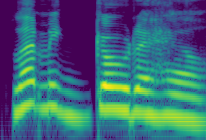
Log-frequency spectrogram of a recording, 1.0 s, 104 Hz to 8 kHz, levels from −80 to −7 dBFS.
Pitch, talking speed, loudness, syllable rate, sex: 240 Hz, 290 wpm, -17 LUFS, 5.2 syllables/s, female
